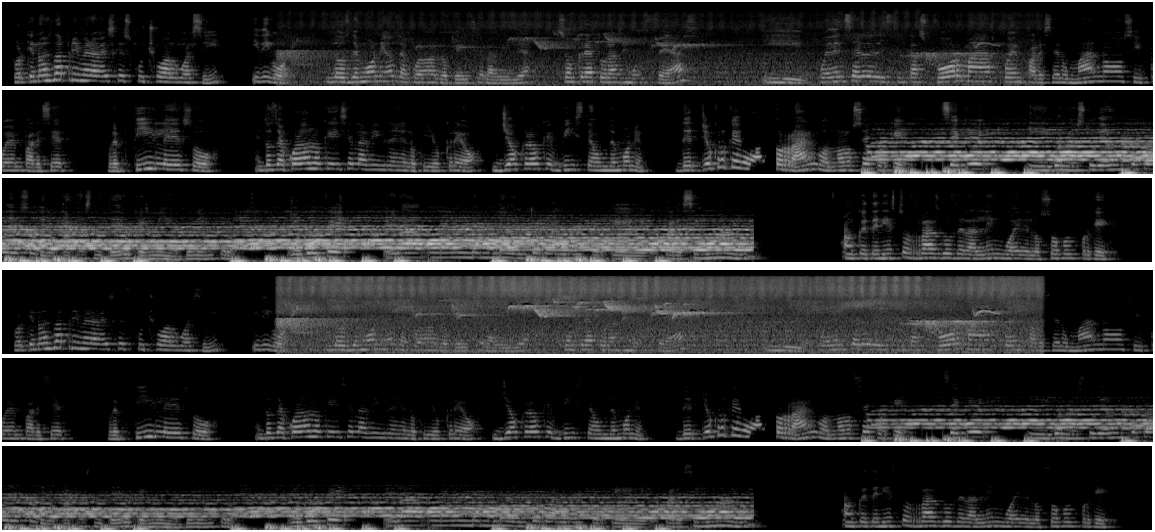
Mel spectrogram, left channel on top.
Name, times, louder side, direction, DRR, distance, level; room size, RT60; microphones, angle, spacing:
voice 1, 0.1-2.2 2.5-3.0 3.2-6.9 7.6-12.2 12.6-13.7 14.0-20.7 20.9-21.5 21.7-25.4 25.9-26.6 26.8-30.7 31.4-34.2, left 4 dB, 90° left, 1.2 m, -37 dB
sound 1, 2.7-10.4, right 15 dB, 65° right, 0.4 m, -33 dB
sound 2, 20.1-30.5, left 6 dB, 55° left, 0.3 m, -25 dB
head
